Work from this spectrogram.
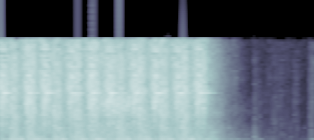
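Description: A burst of rapid automatic gunfire in the video game PUBG Mobile rattles loudly for about a second, then stops abruptly, leaving near silence.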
